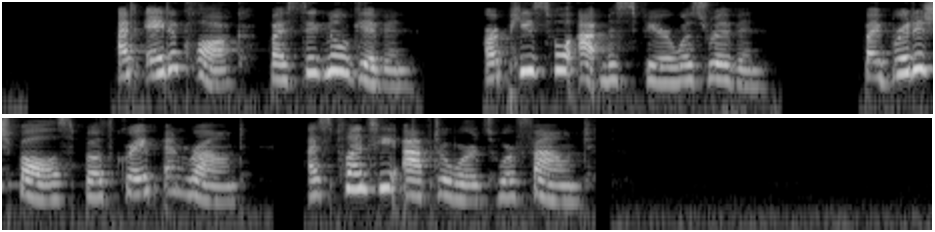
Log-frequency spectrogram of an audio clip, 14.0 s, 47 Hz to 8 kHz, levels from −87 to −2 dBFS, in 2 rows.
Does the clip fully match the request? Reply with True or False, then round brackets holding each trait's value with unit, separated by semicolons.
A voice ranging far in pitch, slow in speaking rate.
True (6.4 semitones; 100 wpm)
